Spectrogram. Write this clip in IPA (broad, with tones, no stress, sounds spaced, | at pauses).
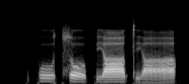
p u˦ t͡s o˥˨ ʊ̯ p j ä˦ t̪ j ä˨˦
